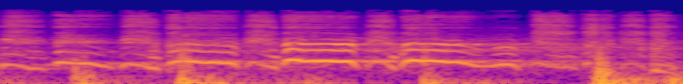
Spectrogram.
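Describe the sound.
A voice imitates choked sobbing: wavering, whimpering cries broken by sharp gasping breaths, several convulsive sobs in a row, fairly loud and alone with no talk.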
